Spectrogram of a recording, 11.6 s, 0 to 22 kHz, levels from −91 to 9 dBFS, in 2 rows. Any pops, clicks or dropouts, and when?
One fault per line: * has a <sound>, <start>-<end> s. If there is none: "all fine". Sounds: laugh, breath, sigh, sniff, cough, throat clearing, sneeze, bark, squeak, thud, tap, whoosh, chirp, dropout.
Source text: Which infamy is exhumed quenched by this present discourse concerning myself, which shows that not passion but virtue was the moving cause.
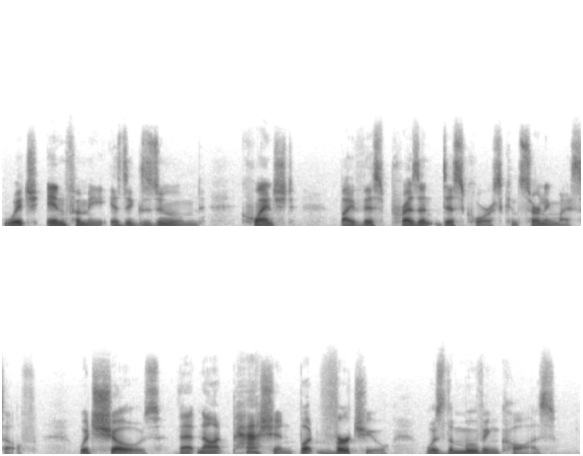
all fine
